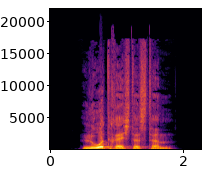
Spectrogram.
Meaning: strong dative masculine/neuter singular superlative degree of lotrecht
- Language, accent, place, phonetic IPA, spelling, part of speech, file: German, Germany, Berlin, [ˈloːtˌʁɛçtəstəm], lotrechtestem, adjective, De-lotrechtestem.ogg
